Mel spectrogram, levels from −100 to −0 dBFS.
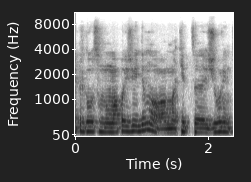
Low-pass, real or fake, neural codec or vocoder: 9.9 kHz; real; none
